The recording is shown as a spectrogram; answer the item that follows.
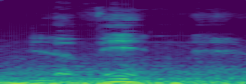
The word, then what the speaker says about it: Levin: You can remember with the Philly pronunciation, Levin, right? It's like some sort of inn or bed and breakfast or something. The Love Inn.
